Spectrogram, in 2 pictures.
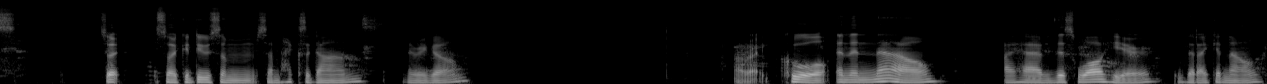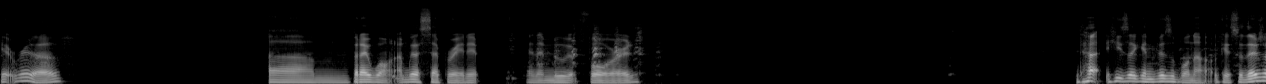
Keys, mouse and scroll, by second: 7.1 middle click, 8.0 middle click, 8.4 Tab, 8.5 middle click, 9.0 Tab, 10.5 3, 10.6 click, 11.9 middle click, 12.2-16.0 shift+middle drag, 16.0 shift+click, 16.9 y, 18.0 g, 21.3 middle click, 21.7-22.8 shift+middle drag, 23.4 middle click, 23.7 Tab, 24.7 middle click, 25.2 shift+middle click.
